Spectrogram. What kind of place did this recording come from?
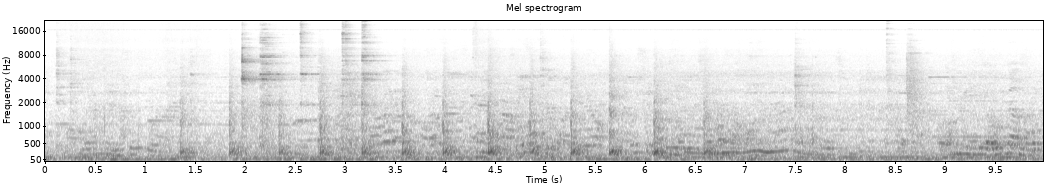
restaurant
